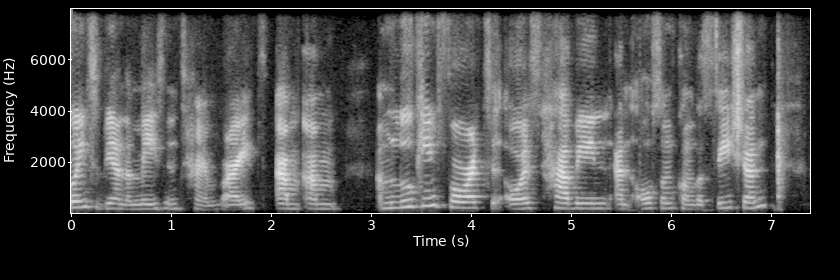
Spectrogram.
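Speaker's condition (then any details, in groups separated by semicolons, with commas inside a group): No condition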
